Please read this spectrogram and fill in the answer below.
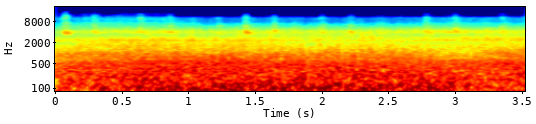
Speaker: fan motors going out you can hear the bearings in that fan motor they do not sound good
